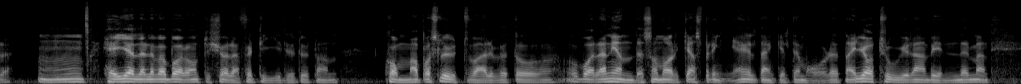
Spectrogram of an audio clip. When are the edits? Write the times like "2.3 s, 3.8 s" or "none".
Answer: 1.0 s, 8.6 s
